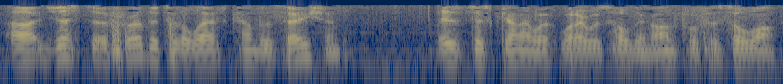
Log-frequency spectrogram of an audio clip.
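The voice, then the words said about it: Slightly hoarse voice. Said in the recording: “I have a little cold. I may be a little hoarse.”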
